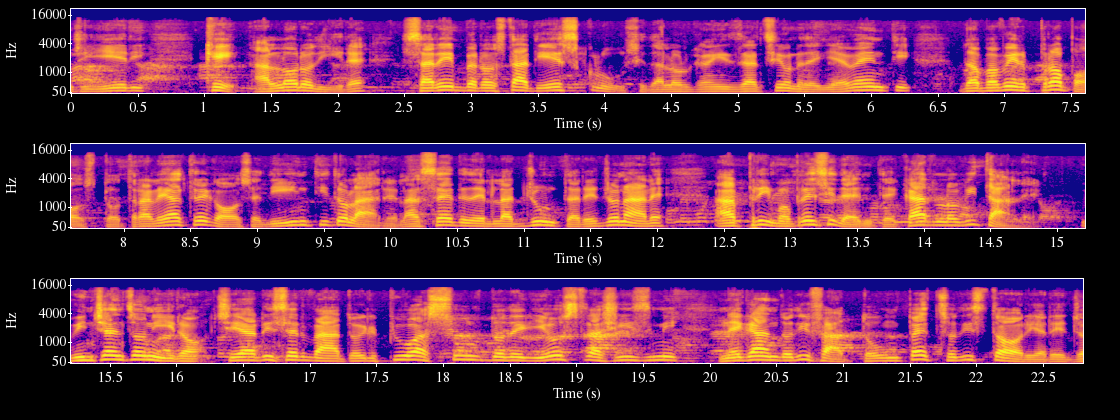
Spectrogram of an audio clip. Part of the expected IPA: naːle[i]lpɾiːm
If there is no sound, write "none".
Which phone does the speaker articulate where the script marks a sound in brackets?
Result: a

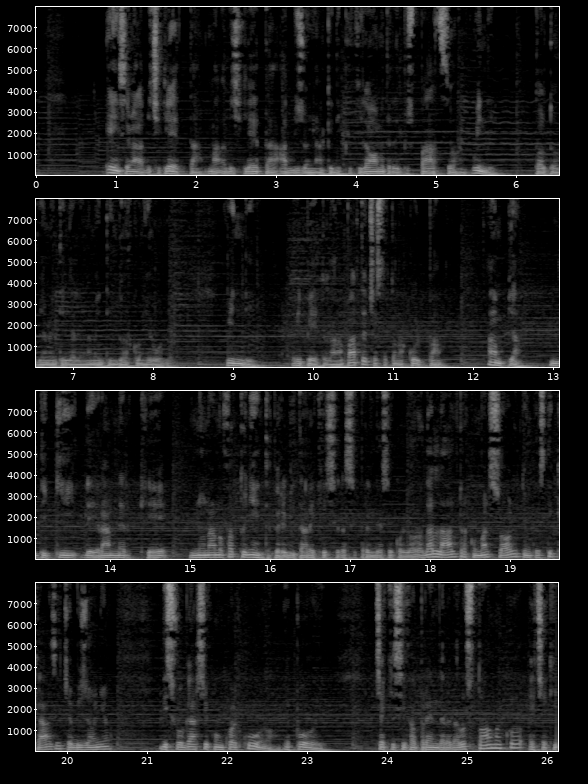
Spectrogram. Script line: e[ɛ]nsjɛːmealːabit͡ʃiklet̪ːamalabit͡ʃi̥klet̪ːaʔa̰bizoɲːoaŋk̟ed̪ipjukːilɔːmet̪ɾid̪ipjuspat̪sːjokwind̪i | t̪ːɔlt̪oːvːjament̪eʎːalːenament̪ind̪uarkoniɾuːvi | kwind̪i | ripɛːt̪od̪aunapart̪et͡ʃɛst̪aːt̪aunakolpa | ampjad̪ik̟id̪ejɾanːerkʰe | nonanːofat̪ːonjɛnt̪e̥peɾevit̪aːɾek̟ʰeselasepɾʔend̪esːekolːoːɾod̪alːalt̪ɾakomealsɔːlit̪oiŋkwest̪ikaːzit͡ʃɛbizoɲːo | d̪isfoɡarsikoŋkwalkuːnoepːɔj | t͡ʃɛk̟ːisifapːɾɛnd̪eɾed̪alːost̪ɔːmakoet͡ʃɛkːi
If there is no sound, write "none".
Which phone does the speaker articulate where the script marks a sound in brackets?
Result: i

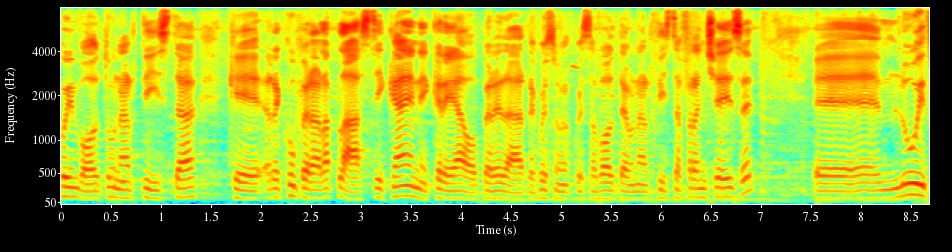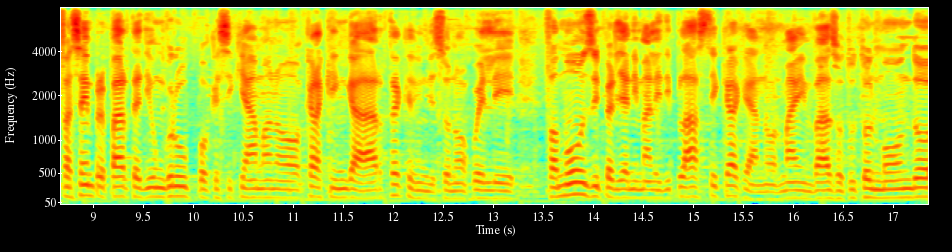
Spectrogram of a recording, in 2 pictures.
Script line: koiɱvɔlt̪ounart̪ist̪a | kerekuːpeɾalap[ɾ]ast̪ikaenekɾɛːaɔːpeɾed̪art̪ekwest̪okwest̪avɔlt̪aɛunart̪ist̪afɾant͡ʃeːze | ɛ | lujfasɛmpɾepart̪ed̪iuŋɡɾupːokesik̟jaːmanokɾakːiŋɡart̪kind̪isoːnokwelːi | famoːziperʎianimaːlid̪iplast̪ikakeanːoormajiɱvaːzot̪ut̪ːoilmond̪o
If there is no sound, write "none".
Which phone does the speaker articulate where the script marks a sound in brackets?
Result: l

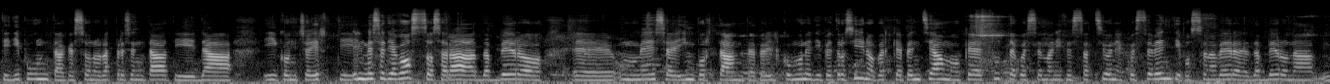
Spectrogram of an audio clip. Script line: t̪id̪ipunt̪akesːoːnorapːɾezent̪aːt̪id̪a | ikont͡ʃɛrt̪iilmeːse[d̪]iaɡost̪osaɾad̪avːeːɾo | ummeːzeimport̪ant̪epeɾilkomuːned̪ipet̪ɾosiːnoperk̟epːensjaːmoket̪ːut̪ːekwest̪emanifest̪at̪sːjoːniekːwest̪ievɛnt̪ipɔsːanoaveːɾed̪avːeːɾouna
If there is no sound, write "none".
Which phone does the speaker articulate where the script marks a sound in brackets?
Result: d̪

